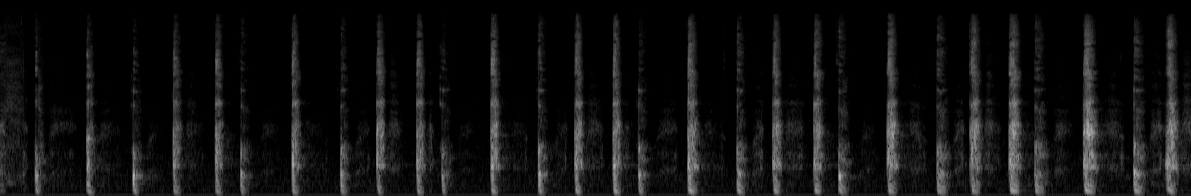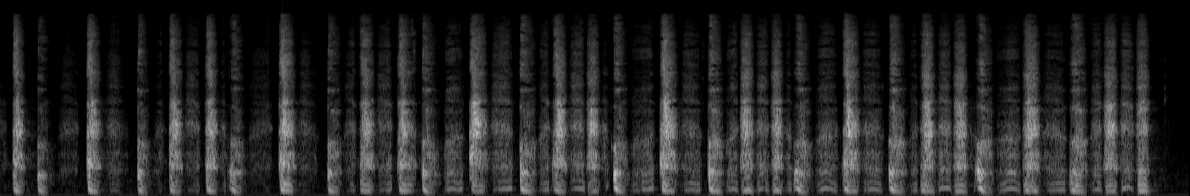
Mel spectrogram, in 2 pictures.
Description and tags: A very human/tribal breathing beat. Good for loops or whatnot - all done with my vocals, no processing.
bass, beat, beatbox, beatboxing, breathing, chanting, drum, human, loop, looping, loops, SFX, snare, tribal, tribalchant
